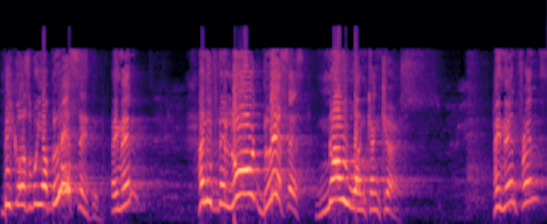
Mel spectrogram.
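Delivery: loud, high, joyful preaching; fervent preaching. Acted. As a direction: lift the congregation up. Rising again into full preaching.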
